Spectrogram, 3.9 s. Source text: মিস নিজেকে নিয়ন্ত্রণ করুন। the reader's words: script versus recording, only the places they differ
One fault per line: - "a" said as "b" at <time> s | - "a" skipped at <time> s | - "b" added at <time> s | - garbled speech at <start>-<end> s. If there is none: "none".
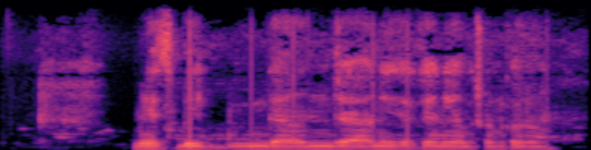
- "ব্রিগাঞ্জা" added at 1.2 s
